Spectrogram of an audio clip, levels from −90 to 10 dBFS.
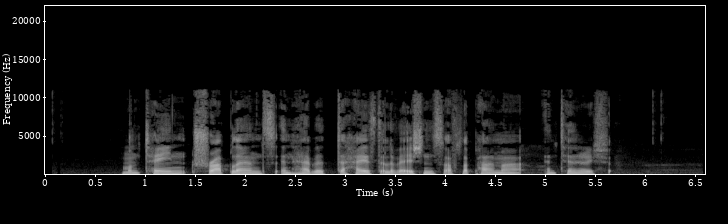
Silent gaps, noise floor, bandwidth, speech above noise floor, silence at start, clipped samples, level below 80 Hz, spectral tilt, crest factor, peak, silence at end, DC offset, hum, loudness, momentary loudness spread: none; -74 dBFS; 11.5 kHz; 46 dB; 0.8 s; under 0.1%; -64 dBFS; -5 dB/octave; 24 dB; -6 dBFS; 0.95 s; under 0.1%; none; -28 LUFS; 10 LU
